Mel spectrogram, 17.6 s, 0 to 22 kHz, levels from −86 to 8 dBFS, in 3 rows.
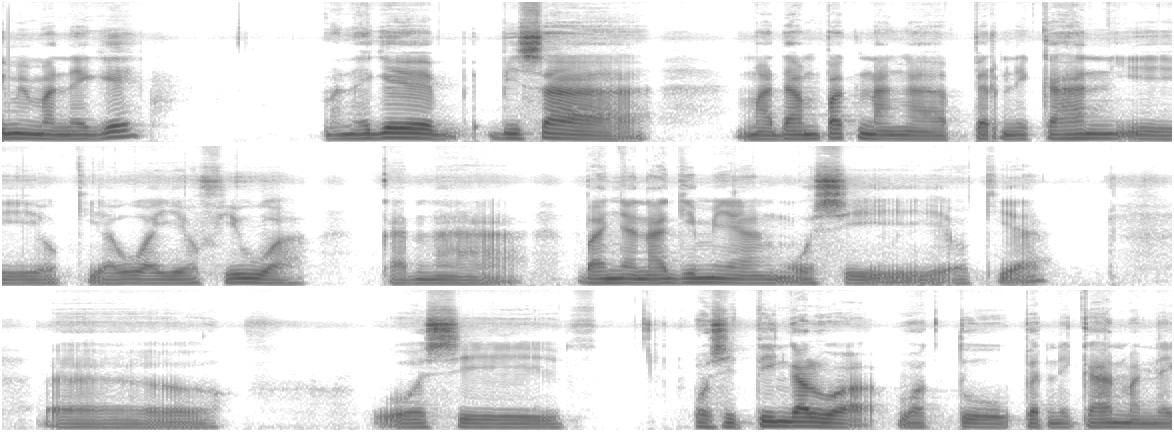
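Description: No technical faults can be heard anywhere in this recording.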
